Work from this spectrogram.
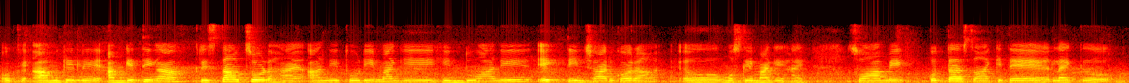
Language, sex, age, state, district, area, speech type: Goan Konkani, female, 18-30, Goa, Sanguem, rural, spontaneous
